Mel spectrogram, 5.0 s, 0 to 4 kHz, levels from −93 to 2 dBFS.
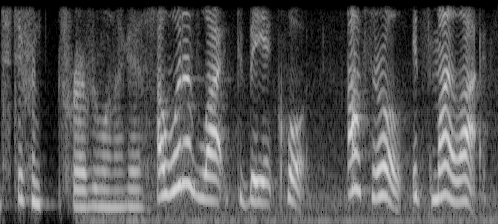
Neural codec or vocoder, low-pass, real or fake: none; 3.6 kHz; real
